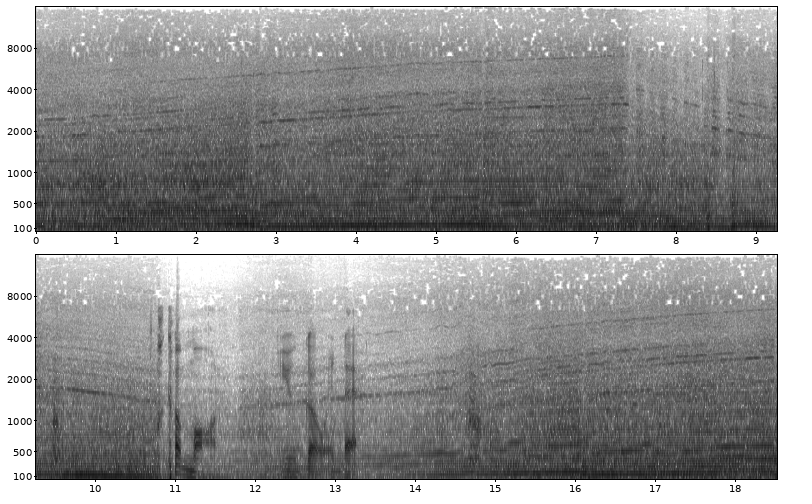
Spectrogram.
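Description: A racing car engine roars loudly, revving up through the gears and dropping for braking.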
